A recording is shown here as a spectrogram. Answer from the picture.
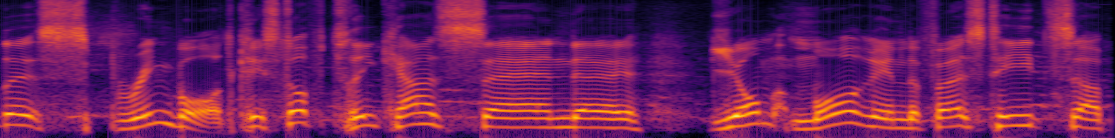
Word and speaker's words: Guillaume: And I tried everything to get those names right, but it's Guillaume Moore. Guillaume, not Guillaume.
